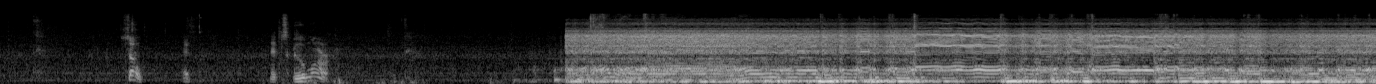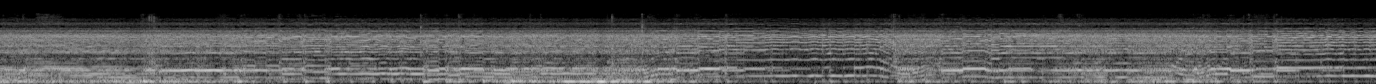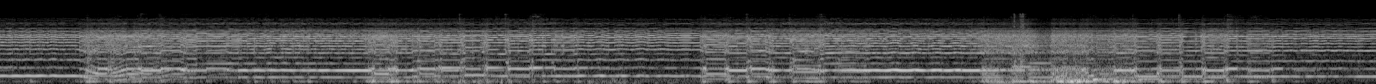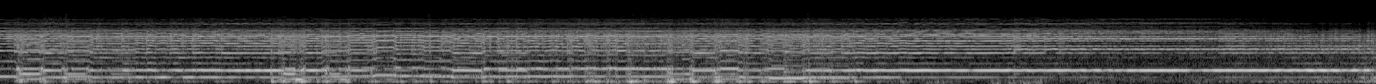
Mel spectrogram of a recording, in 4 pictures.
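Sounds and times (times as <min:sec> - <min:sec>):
distorted electric guitar lead: 0:05.5 - 0:55.0.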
